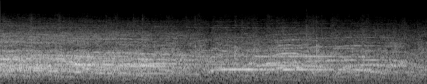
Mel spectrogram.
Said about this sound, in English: You all booed Governor Inslee, and his campaign was forced to clarify his comments, but Jay Inslee got it right.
